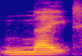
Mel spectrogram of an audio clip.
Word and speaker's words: knight: HT pronounced that way why don't we pronounce the cave well originally the cave was pronounced it was committed back in the old old English or anglo-saxon days I'm not sure why it is that we don't pronounce the the K anymore but also people do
